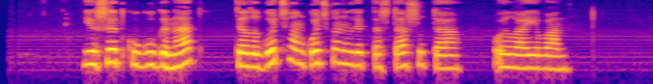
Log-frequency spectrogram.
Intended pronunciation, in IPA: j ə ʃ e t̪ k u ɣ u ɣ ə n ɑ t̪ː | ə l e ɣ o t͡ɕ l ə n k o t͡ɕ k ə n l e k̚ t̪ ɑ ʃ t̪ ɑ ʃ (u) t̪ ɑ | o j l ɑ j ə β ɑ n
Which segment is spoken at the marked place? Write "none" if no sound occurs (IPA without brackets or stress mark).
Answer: u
